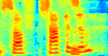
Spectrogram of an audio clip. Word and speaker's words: sophism: Is it sophism? Sophism? – Sophism, yes. So yes.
